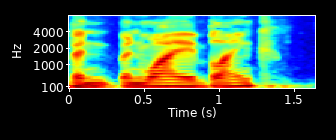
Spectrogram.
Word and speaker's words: Benoit Blanc: Benoit Blanc.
